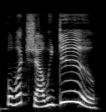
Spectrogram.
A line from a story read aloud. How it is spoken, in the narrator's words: roared the Andirons excitedly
